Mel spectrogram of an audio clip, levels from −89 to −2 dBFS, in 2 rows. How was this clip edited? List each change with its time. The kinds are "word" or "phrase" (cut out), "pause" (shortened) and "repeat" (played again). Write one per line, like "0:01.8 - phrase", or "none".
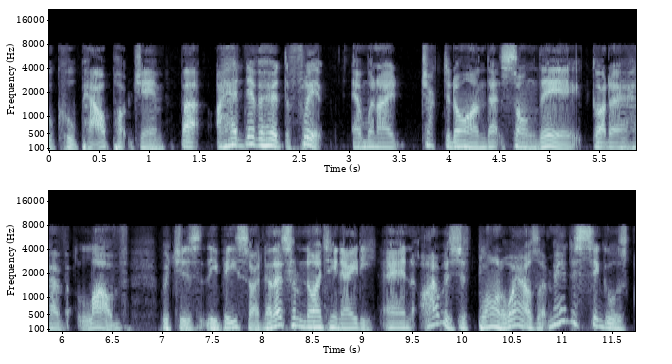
none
